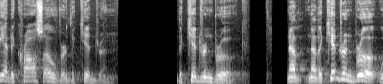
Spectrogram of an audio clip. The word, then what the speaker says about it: Kidron: We sang the song earlier about the brook Kidron, or Cedron, depending on how you pronounce it. In the Hebrew, it's Kidron, K-I-D-R-O-N.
